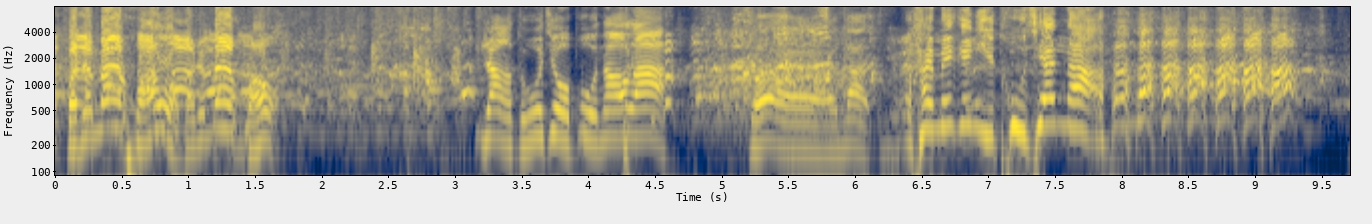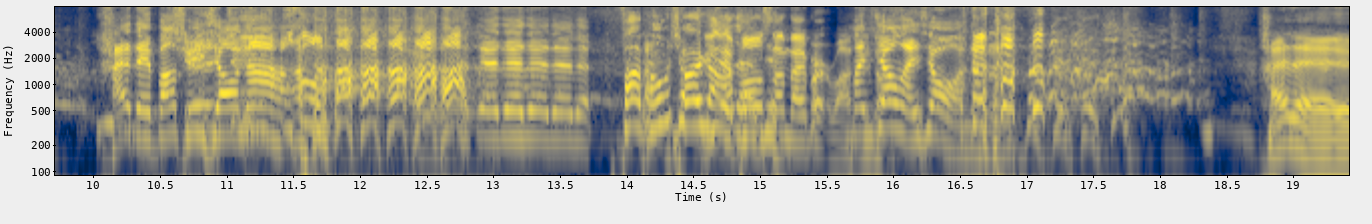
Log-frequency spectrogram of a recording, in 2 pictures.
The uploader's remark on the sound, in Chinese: 以及现场各行各业的听众。线下演出。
